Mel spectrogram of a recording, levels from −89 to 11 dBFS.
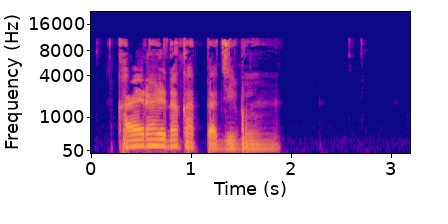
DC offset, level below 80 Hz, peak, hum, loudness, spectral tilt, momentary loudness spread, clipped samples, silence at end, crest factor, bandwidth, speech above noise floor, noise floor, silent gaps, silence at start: under 0.1%; -32 dBFS; 0 dBFS; none; -13 LUFS; -4.5 dB/octave; 11 LU; under 0.1%; 1.3 s; 16 dB; 11.5 kHz; 57 dB; -70 dBFS; none; 0.3 s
